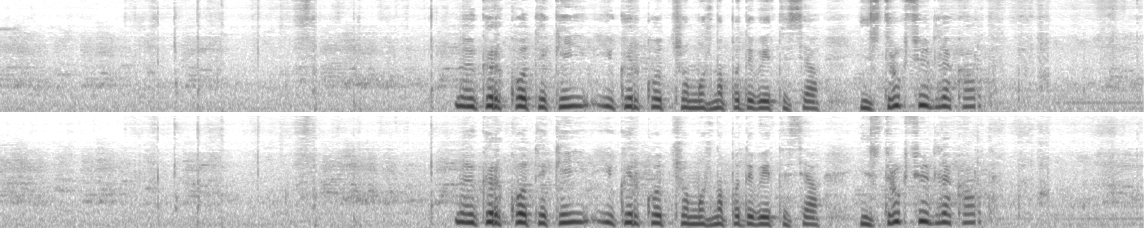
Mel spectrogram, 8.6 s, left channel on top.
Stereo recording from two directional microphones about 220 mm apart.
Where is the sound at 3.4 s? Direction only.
15° left (ahead or behind).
